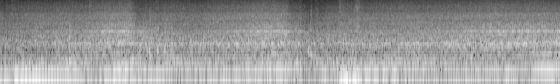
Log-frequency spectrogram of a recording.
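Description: A buggy engine driving in PUBG, a faint, steady motor drone with a low rumble that holds throughout, with a brief bump in level midway and no talk.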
